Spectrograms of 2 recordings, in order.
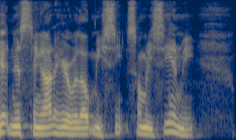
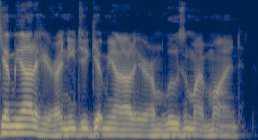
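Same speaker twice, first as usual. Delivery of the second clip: acted sobbing, panicked, hyperventilating crying voice; 3 semitones lower, 6 dB quieter than usual. Retelling a phone call begging him to come get you, retelling a crying plea. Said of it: "I was crying, I was hyperventilating".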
